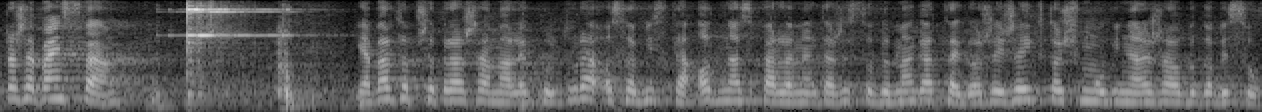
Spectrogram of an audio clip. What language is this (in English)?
Polish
